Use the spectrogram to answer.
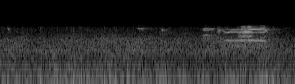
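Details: Female bald eagle at the Hays nest, delighted as her mate brings a fish: a thin, high, squealing chatter late in the clip, almost drowned by a loud, constant low rumble of wind or camera noise.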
